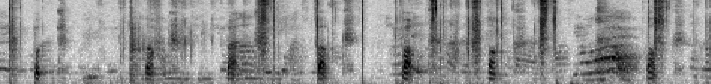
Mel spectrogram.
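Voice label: "book", spoken word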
